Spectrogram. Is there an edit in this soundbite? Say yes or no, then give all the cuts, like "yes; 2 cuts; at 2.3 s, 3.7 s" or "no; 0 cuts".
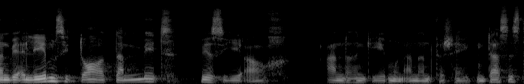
no; 0 cuts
